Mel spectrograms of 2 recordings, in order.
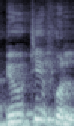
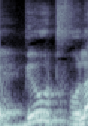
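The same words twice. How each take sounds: First: "ब्यूटीफुल" as byoo-tee-fool; wrong three-syllable beautiful. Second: "ब्यूटीफुल" said as byoot-ful, no "tee"; two-syllable beautiful. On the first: Retold or imitated. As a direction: keep a full "tee" in "ब्यूटीफुल". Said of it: "उल्टा बोलता है". ("ब्यूटीफुल" में "टी" पूरा बोलकर) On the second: Shown as a demonstration. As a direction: drop the middle vowel of "ब्यूटीफुल": BYOOT-ful. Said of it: "कोई सही बोल दिया". ("ब्यूटीफुल" दो सिलेबल में, ब्यूट-फुल)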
